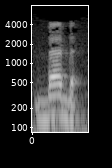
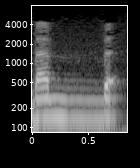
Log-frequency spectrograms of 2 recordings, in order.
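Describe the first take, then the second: First: The final sound stops abruptly. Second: The final sound is drawn out long. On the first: The speaker calls it right. "dengan serta-merta selesai" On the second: The speaker calls it wrong. "tidak bab, tidak panjang suaranya"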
